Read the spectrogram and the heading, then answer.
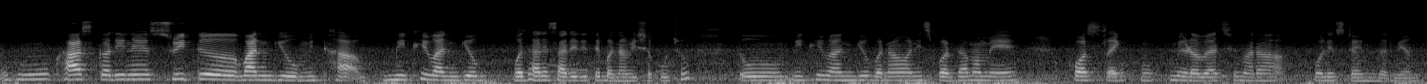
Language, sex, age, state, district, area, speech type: Gujarati, female, 30-45, Gujarat, Ahmedabad, urban, spontaneous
